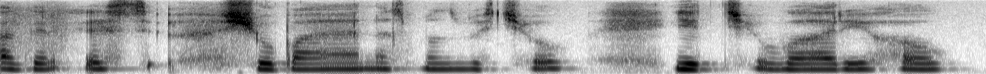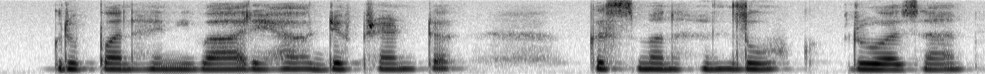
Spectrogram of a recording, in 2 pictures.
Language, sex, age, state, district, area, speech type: Kashmiri, female, 18-30, Jammu and Kashmir, Shopian, rural, spontaneous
